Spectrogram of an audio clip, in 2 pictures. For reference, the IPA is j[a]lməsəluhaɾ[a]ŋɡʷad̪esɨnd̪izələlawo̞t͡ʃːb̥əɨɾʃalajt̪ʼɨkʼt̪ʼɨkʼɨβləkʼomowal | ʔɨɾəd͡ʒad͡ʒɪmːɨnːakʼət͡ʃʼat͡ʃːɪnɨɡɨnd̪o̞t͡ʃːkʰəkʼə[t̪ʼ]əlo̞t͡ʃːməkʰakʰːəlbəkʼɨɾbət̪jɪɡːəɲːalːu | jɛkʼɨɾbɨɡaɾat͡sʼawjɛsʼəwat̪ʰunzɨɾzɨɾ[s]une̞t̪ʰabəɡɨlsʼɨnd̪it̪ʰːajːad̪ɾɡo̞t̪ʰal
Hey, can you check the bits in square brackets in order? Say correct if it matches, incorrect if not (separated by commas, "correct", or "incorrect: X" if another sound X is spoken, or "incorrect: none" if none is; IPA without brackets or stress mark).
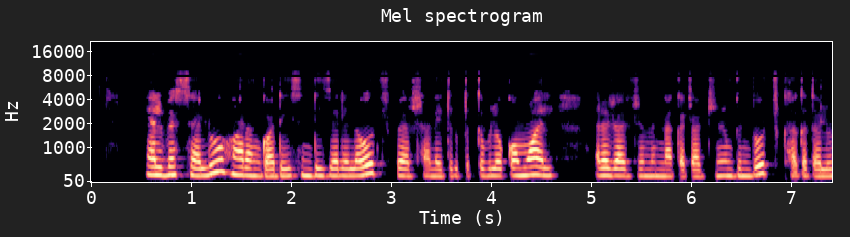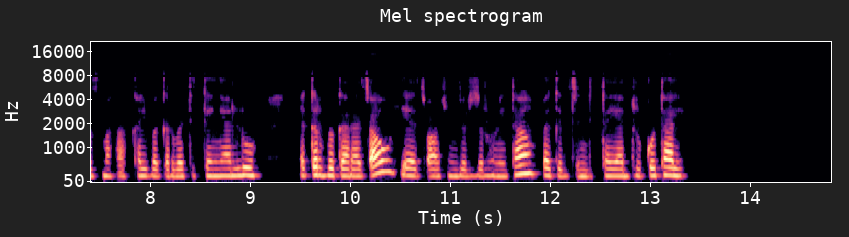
correct, incorrect: ə, correct, incorrect: h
